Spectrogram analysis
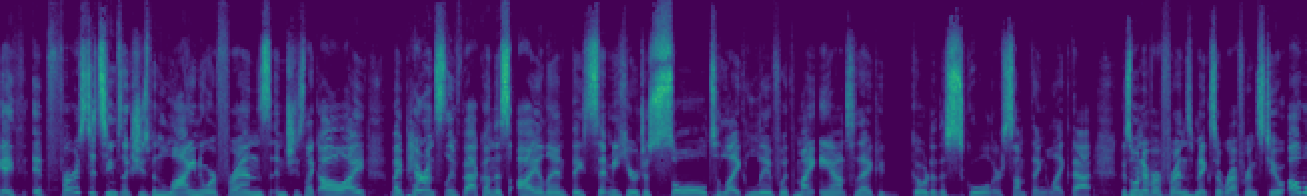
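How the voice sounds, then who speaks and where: A woman's voice: medium pitch, lively intonation, fairly quick, few pauses, dry recording. Woman chatting casually in dry close sound. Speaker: podcast host. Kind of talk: casual TV review chat.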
